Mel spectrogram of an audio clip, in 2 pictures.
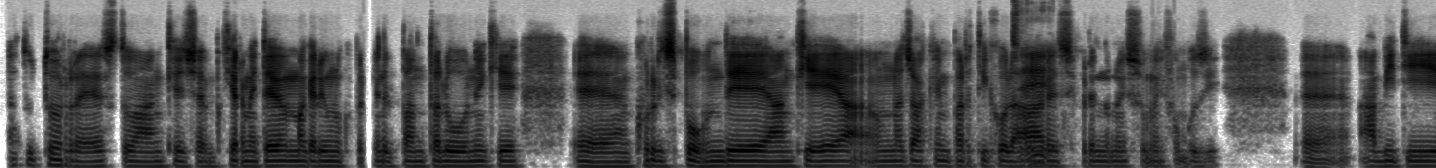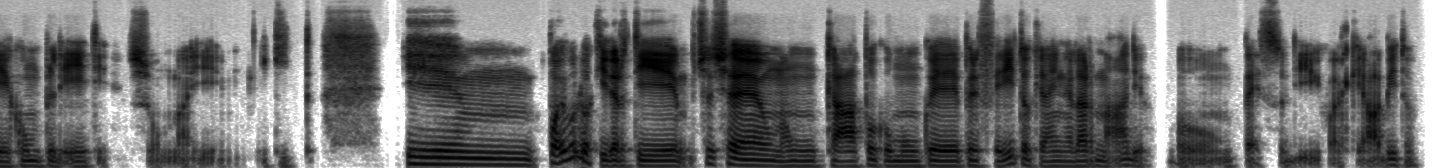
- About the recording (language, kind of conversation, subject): Italian, podcast, Come è cambiato il tuo stile nel tempo?
- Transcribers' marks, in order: "cioè" said as "ceh"; other background noise; "se" said as "ce"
